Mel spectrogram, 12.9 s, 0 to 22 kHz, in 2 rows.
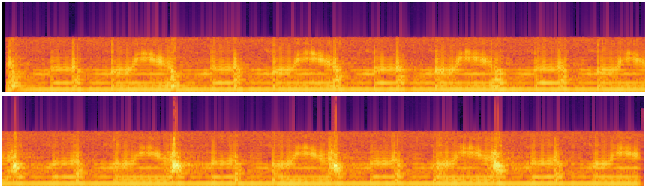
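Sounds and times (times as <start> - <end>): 
didgeridoo: 0.0 - 12.8.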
